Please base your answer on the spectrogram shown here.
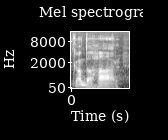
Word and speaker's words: Kandahar: You pronounce it Kandahar.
